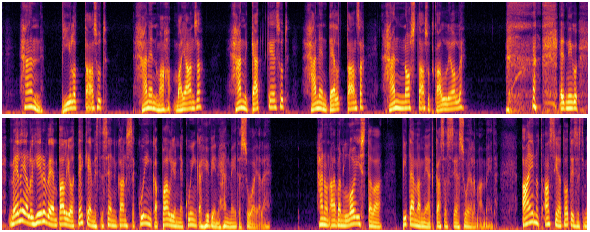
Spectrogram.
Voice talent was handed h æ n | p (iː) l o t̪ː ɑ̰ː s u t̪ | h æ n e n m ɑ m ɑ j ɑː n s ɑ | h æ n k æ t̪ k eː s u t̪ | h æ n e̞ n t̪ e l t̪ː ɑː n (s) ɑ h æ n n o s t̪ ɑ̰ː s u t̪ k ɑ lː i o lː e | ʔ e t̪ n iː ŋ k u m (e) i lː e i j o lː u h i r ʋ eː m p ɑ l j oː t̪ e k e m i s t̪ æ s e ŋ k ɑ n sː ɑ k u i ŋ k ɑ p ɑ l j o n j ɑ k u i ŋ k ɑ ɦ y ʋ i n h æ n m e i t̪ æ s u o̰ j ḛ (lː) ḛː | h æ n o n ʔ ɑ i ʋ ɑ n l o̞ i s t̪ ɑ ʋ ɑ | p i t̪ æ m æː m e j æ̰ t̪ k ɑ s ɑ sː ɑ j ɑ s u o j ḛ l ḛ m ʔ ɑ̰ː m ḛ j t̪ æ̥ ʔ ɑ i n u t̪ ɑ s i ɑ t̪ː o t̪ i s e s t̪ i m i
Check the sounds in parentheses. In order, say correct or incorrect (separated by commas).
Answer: correct, correct, correct, incorrect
